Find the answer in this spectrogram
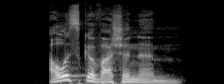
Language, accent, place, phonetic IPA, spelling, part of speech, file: German, Germany, Berlin, [ˈaʊ̯sɡəˌvaʃənəm], ausgewaschenem, adjective, De-ausgewaschenem.ogg
- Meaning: strong dative masculine/neuter singular of ausgewaschen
